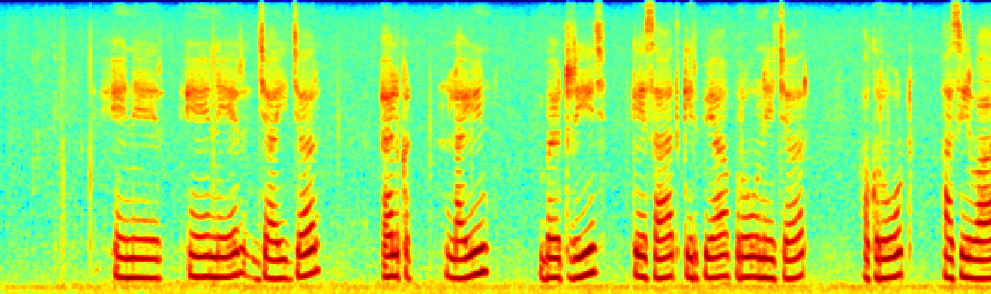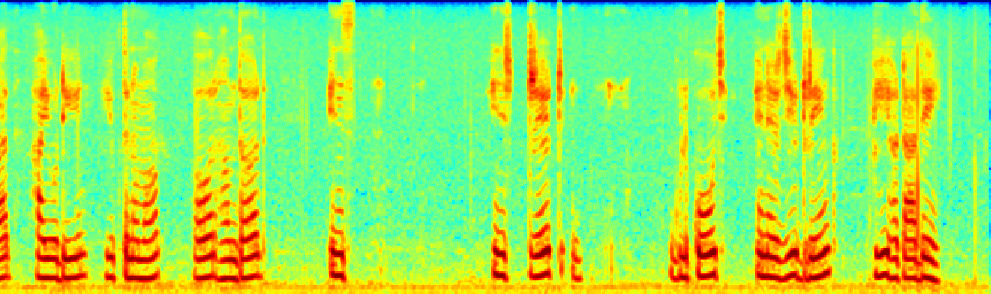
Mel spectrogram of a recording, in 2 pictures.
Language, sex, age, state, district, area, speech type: Hindi, female, 30-45, Uttar Pradesh, Varanasi, rural, read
